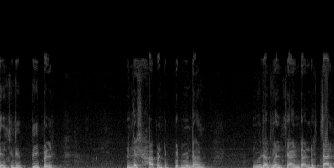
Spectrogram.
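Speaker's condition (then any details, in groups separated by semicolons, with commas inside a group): Cerebral palsy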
